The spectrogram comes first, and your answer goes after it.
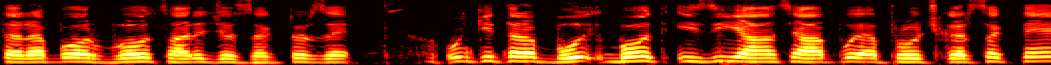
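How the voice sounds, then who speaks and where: The man's high-pitched voice moves at a moderate pace. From Pakistan, Gujrat area. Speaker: real estate agent / property vlogger. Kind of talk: property tour. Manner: casual, halting with fillers.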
